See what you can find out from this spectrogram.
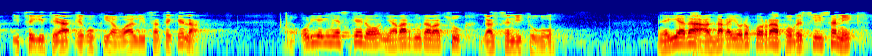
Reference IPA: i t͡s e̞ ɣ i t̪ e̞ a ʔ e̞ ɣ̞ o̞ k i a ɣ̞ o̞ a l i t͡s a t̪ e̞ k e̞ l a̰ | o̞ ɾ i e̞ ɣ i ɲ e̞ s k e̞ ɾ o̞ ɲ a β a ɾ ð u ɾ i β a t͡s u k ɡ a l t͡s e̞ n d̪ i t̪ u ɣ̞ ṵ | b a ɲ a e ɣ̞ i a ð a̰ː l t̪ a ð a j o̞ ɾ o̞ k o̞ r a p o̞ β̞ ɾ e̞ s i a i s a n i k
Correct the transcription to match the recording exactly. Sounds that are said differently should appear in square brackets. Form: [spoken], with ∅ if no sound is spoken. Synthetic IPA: i t͡s e̞ ɣ i t̪ e̞ a ʔ e̞ ɣ̞ o̞ k i a ɣ̞ o̞ a l i t͡s a t̪ e̞ k e̞ l a̰ | o̞ ɾ i e̞ ɣ i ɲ e̞ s k e̞ ɾ o̞ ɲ a β a ɾ ð u ɾ [a] β a t͡s u k ɡ a l t͡s e̞ n d̪ i t̪ u ɣ̞ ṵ | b a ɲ a e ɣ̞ i a ð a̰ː l [d̪] a [ɣ] a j o̞ ɾ o̞ k o̞ r a p o̞ β̞ ɾ e̞ s i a i s a n i k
